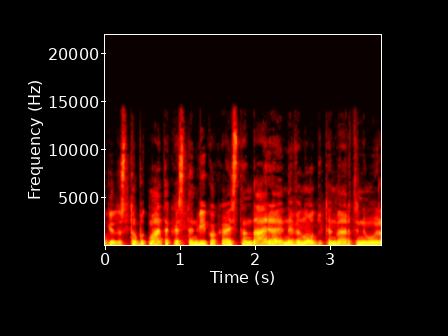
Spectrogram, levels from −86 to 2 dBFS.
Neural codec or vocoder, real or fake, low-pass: none; real; 14.4 kHz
